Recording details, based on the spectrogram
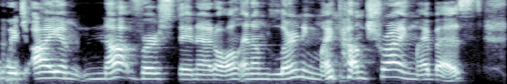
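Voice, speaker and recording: Over noticeable background noise, a woman speaks at a fairly slow pace in an animated tone. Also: medium pitch for a woman, ordinary pitch variation. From Los Angeles, US. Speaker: comedian. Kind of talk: casual chat.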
